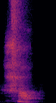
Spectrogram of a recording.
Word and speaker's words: 好: Ternyata dia punya cara baca lagi nada 4 ya, hao. Teman-teman satu kosakata ya, kebetulan keingat.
